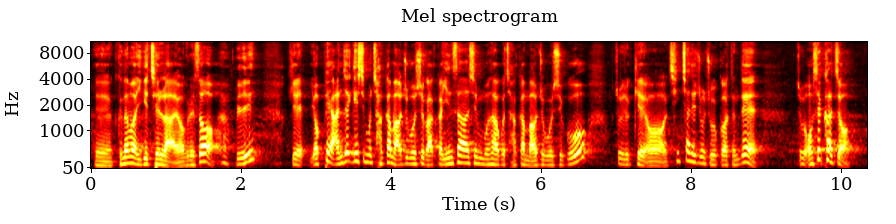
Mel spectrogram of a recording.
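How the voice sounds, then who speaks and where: Fast and sing-song, with a mid-range, darkish voice, a forties-aged pastor leads a volunteer seminar from the sanctuary pulpit on a handheld microphone. The sermon is playful, with audience games, jokes, light coaxing of the congregation, and jokes at his own expense.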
